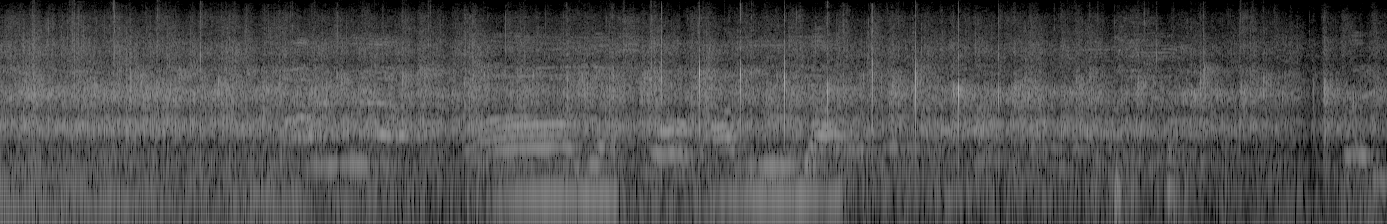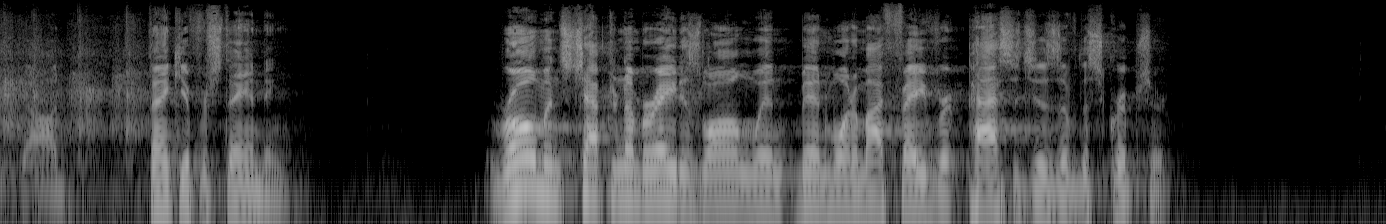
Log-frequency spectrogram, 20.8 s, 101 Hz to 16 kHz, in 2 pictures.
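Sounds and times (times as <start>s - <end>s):
audience clapping hands in praise: 0.0s - 11.7s
speech: 11.5s - 12.6s, 14.2s - 19.2s.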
